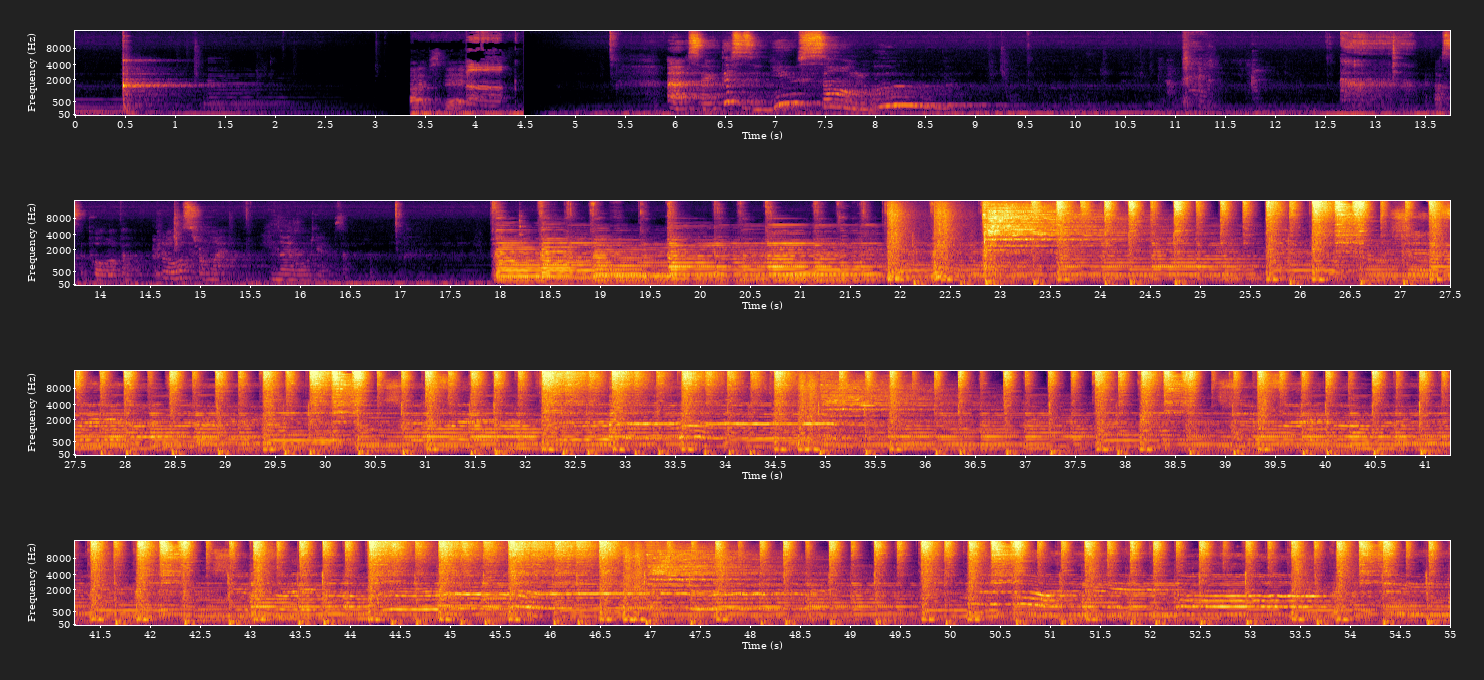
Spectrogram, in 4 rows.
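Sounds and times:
drum kit playing: 0.0s - 1.8s, 17.9s - 55.0s
electric guitar playing: 0.0s - 2.6s, 17.9s - 55.0s.

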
